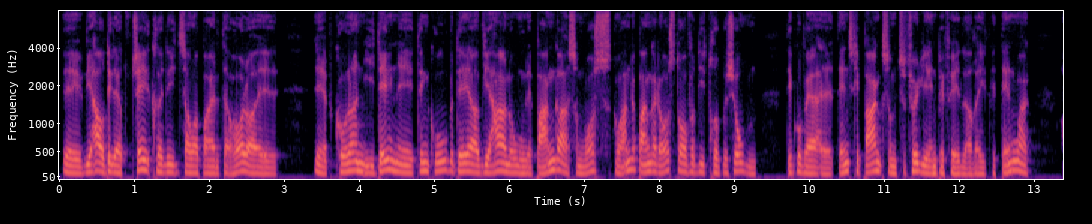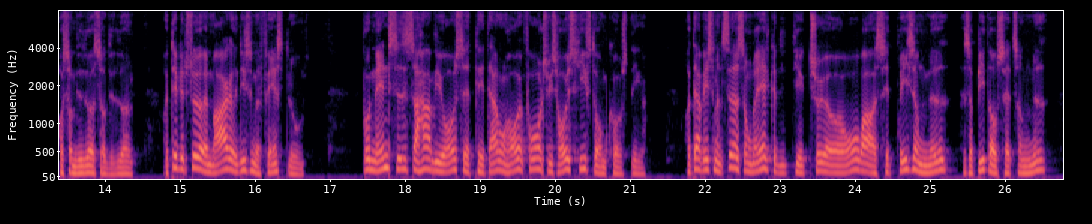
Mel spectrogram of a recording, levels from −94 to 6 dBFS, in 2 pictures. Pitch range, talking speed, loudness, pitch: 120-165 Hz, 195 wpm, -27 LUFS, 140 Hz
